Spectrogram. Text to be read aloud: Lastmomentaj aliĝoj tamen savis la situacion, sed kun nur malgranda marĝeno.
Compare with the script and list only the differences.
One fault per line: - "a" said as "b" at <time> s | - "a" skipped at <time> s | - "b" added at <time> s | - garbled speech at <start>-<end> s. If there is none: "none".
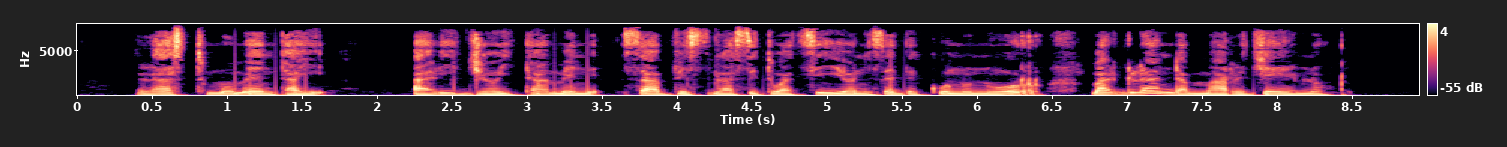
none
